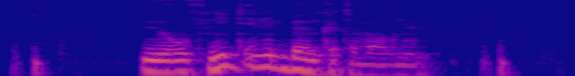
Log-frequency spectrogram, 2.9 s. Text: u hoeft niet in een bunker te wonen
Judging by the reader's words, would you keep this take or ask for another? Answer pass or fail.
pass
